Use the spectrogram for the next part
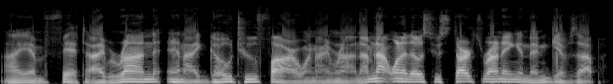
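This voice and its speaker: This podcast host has a lowish voice with a bright, forceful tone and speaks at normal speed. In humorous solo commentary he reads out personal ads, reacting with wry amusement and wondering aloud through rhetorical questions, recorded in studio quality with no echo.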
